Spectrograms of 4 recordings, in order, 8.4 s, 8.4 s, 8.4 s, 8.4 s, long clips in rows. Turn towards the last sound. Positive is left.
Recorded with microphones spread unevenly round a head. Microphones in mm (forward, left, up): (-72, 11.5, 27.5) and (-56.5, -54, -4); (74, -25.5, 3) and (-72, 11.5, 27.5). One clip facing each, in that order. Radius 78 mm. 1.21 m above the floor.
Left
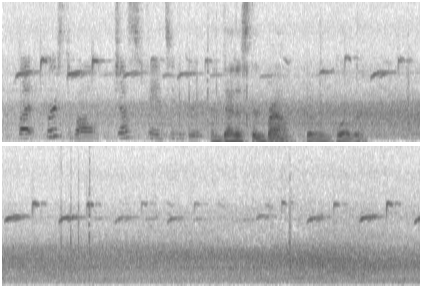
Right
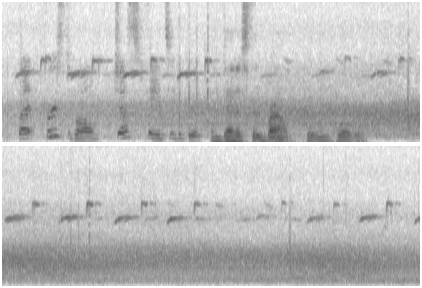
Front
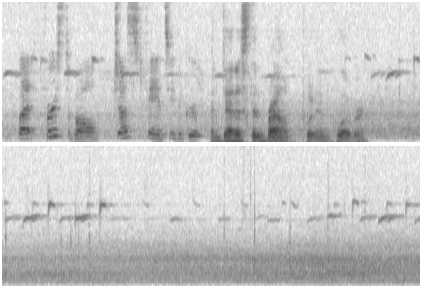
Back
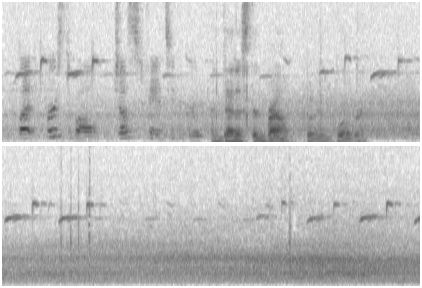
turn(degrees=25)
